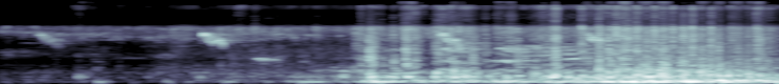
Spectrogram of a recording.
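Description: A few soft coos and rustles, then a burst of flapping wings as pigeons take off together. The fluttering is close and grows louder toward the end.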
